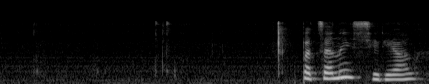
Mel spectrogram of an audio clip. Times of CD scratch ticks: 1.22-1.71

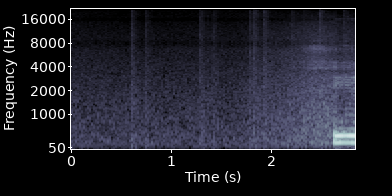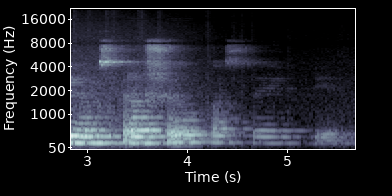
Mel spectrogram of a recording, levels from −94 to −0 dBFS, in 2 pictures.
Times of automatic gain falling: 2.49-5.01

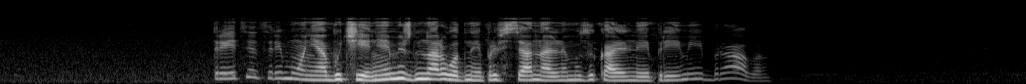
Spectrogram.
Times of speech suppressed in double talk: none

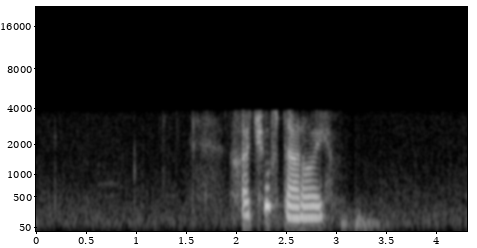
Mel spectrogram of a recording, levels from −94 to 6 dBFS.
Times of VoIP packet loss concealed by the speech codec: 1.08-1.11, 3.12-3.20

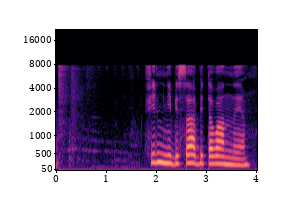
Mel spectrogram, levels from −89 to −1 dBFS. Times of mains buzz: none

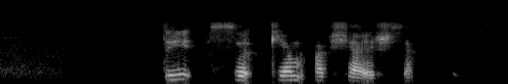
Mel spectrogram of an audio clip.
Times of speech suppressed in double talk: none

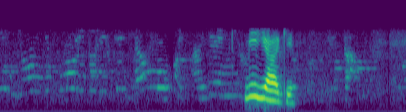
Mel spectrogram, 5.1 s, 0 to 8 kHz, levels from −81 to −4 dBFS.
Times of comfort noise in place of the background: none

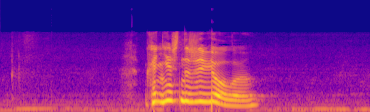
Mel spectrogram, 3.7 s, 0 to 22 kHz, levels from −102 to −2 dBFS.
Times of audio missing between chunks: 0.51, 1.31, 2.11

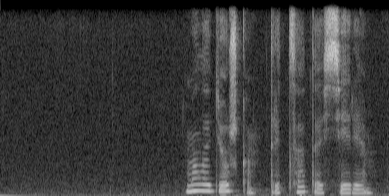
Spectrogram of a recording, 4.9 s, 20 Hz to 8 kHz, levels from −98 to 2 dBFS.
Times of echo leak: none

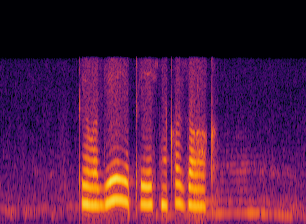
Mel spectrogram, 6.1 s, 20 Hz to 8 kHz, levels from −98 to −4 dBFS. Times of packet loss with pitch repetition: none

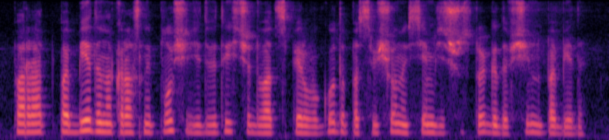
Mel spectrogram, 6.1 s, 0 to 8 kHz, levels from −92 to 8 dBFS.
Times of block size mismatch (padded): none

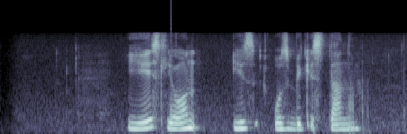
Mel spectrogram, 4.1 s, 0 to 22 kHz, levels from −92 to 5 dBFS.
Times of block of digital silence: 1.71

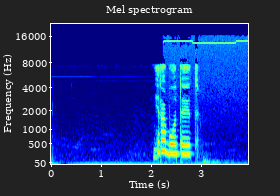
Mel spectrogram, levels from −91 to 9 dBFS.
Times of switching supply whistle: 2.23-3.96

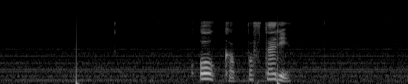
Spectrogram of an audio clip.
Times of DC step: 0.76, 2.77

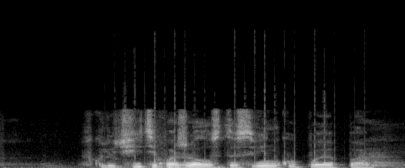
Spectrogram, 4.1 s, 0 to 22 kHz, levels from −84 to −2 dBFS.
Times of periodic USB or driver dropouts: 0.15-3.95

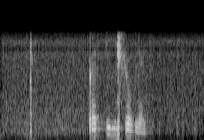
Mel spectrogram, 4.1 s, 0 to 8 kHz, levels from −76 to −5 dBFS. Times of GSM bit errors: 0.50-0.75, 2.30-2.45

